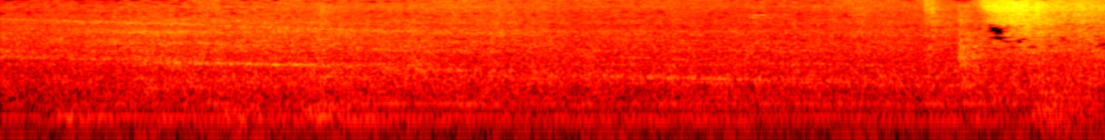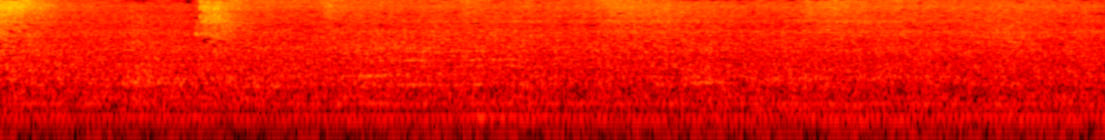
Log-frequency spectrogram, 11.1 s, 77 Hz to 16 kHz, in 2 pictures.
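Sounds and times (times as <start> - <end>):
faint whine sliding down: 0.0 - 5.5
laser cutting machine hum: 0.0 - 11.0.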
